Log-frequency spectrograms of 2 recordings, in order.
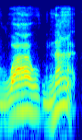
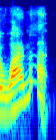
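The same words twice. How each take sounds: First: Softer, teasing come-on under the breath; sly quiet invite. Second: Higher, playful invite; cheeky come-on. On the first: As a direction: tempt him quietly. Body's silent invitation, first telling. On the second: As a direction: tease him into it. Body's invitation retold, louder. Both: Retold or imitated.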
